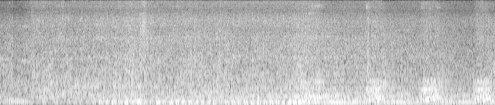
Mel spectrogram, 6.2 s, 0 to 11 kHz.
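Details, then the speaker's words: Honda Vario Techno 125 injection scooter after repair, fault traced to the ECU: blips cleanly from idle and settles back, throttle response now spontaneous with no bog or rough "ngorok"; normal throttle response. "motor ini sudah normally teman-teman teman-teman bisa dengar sendiri tadi cara saya menggas motornya pun sudah spontan"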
